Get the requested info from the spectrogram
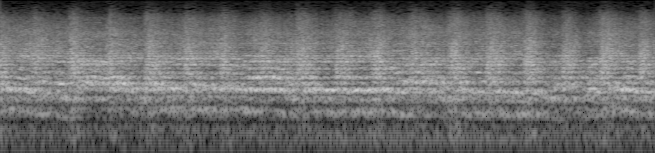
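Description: A large crowd singing a Hasidic melody in unison, with hand claps keeping the beat about twice a second.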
